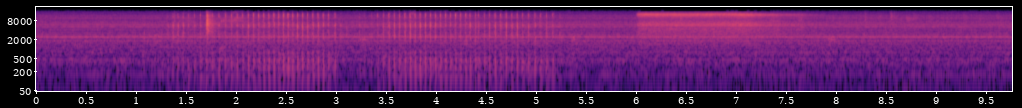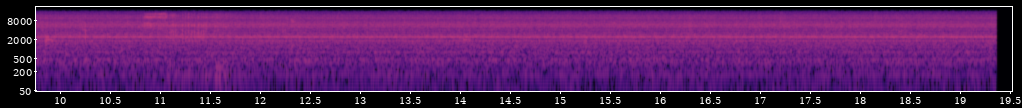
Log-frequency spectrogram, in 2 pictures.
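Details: A sleeping pug snoring: two loud, rattling snoring breaths, then a soft hiss over steady room hum.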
